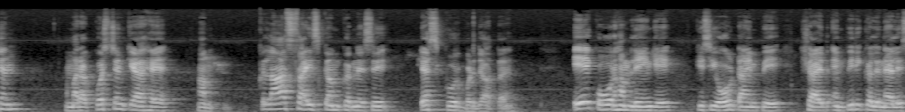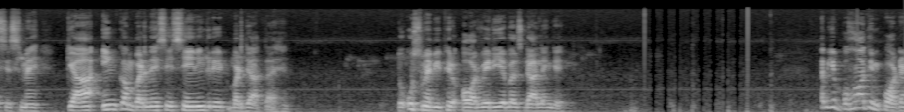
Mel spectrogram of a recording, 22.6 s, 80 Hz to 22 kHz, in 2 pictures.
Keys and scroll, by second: 19.4 shift+F9, 20.4 shift+F9.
